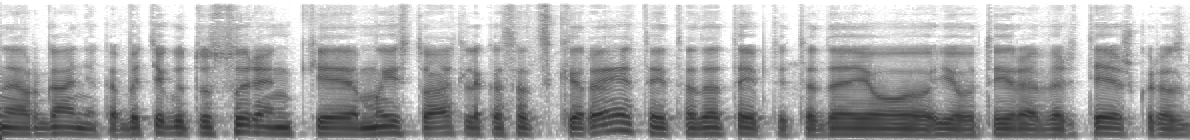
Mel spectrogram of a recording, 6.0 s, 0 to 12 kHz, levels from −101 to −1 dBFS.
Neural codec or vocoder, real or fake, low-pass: none; real; 10.8 kHz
